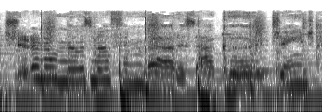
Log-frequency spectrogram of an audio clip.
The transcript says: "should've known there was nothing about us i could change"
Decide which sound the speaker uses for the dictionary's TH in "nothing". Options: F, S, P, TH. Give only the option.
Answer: TH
